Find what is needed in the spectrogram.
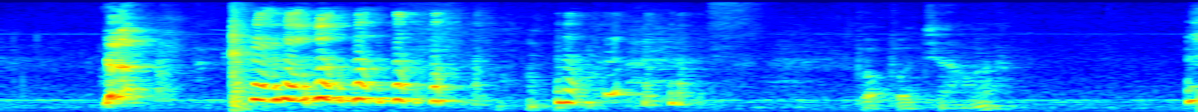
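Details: Hiccups in a child: sharp voiced hiccup sounds mixed with laughter and vocal noises.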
